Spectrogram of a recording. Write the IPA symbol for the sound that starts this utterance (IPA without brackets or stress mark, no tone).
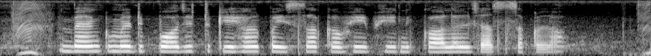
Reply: b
